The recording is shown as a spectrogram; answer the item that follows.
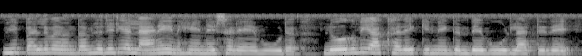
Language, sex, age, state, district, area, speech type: Dogri, female, 18-30, Jammu and Kashmir, Udhampur, urban, spontaneous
